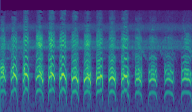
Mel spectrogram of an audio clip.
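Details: A green junglefowl (Gallus varius) hen gives about sixteen arched, nasal clucks, four each second, steady and evenly spaced, with a faint hiss behind; the call is used to lure males into calling.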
